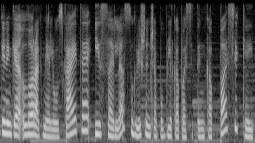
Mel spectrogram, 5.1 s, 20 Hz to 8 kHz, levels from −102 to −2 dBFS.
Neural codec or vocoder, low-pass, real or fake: none; 7.2 kHz; real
